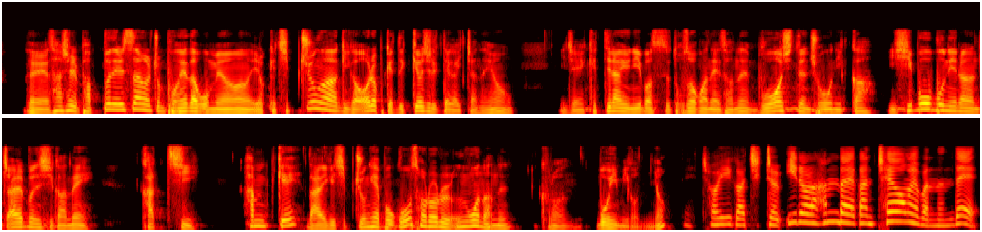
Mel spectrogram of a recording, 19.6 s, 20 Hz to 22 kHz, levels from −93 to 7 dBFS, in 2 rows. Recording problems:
high frequencies cut off; noticeable; nothing above 7.5 kHz

